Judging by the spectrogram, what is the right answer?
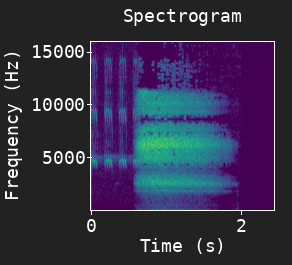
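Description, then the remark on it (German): A cicada sings: three quick, high chirps, then a sustained shrill, rasping buzz that holds for over a second, slowly fades, and stops abruptly. No one speaks. “Die Stimme der Zikade dringt bis ins Gestein.”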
